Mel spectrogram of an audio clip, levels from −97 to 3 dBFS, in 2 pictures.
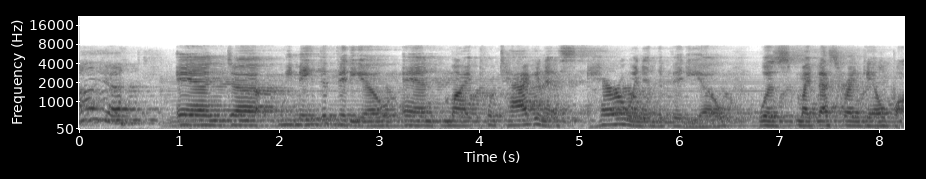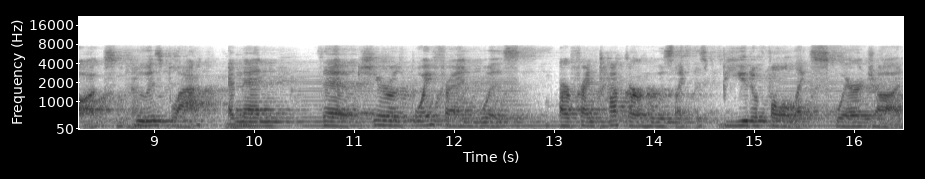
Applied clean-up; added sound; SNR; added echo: neural separator model SepFormer DNS4.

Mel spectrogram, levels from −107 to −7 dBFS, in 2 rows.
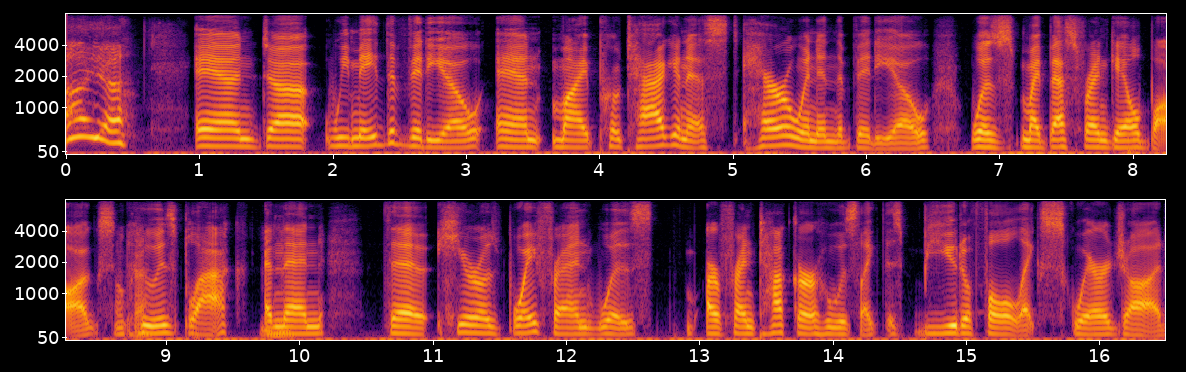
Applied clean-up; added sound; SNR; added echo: none; none; none; none.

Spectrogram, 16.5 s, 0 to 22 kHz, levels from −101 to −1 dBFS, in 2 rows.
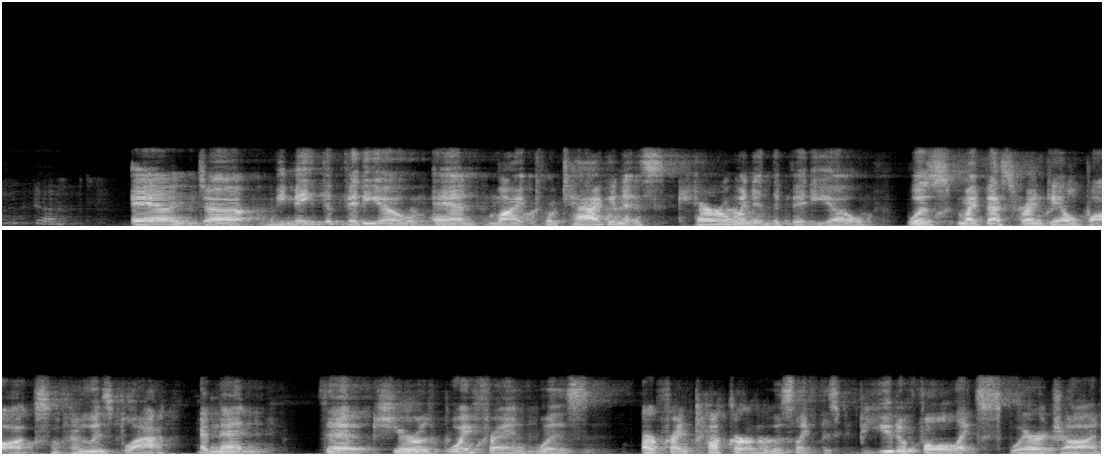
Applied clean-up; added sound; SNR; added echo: neural mask model DeepFilterNet 3.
